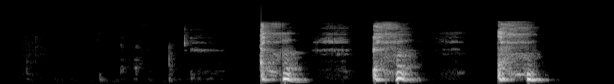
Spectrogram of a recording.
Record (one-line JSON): {"three_cough_length": "6.1 s", "three_cough_amplitude": 32767, "three_cough_signal_mean_std_ratio": 0.32, "survey_phase": "beta (2021-08-13 to 2022-03-07)", "age": "65+", "gender": "Female", "wearing_mask": "No", "symptom_none": true, "smoker_status": "Never smoked", "respiratory_condition_asthma": false, "respiratory_condition_other": false, "recruitment_source": "REACT", "submission_delay": "3 days", "covid_test_result": "Negative", "covid_test_method": "RT-qPCR", "influenza_a_test_result": "Negative", "influenza_b_test_result": "Negative"}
